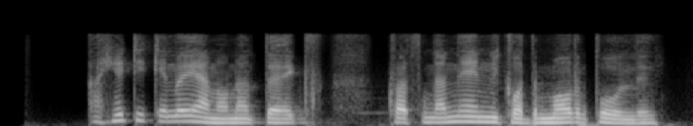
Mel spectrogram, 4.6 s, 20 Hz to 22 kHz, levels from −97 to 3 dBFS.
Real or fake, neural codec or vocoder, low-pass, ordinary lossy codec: fake; codec, 16 kHz, 0.5 kbps, X-Codec, HuBERT features, trained on general audio; 7.2 kHz; none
